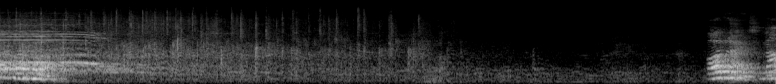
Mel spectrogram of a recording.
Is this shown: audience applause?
yes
